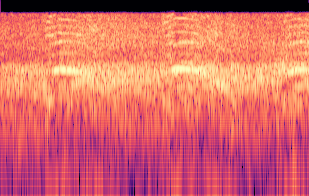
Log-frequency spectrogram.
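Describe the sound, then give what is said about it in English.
A packed Capitol crowd of activists erupts after a Senate vote on an abortion bill, a dense, loud, continuous roar of many shouting voices with no single voice standing out. “A Capitol packed with activists cried shame after the Senate passed the bill.”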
